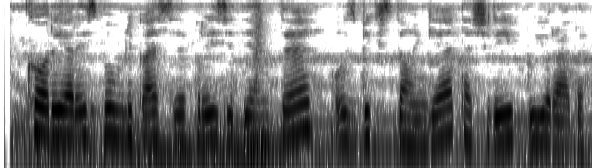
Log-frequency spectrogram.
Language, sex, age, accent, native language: Uzbek, female, 18-24, Surxondaryo, Uzbek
